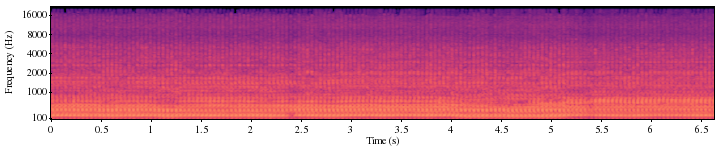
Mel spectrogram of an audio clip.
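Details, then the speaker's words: Honda mower with a blade clutch, run on the table after cleaning and adjustment: steady idle with a regular hard knock about three per second; the owner wondered about the blades or clutch. "unfortunately it sounds as though the noise is still there and now I have to wonder if somehow the blades and the clutch are involved"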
